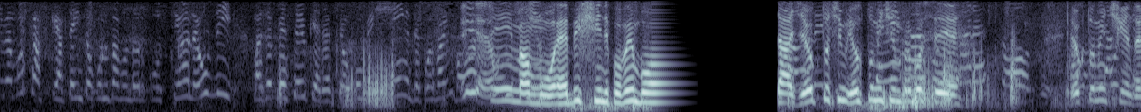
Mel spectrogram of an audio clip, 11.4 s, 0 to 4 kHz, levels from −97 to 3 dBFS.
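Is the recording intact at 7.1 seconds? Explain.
No. From 6.52 to 7.79 s there's what sounds like a long network dropout, likely. The last sound is stretched into a fading buzz for a few tenths of a second, then about 0.84 s of silence, so 7.1 s falls in that gap.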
